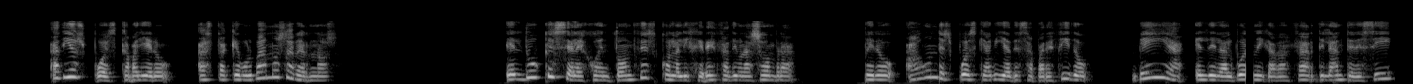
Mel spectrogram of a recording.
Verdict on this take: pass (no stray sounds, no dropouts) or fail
fail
